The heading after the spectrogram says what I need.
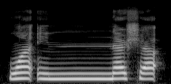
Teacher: کلمت وَإِن کے آخری میں نون ساکن ہے، پھر حرف النون آتا ہے کلمت نشأ. یہاں حکم ہے ادغام بغنہ، تو ہم یہ حکم کو غنہ اور تشدید کے ساتھ ادا کریں گے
